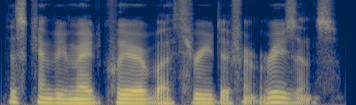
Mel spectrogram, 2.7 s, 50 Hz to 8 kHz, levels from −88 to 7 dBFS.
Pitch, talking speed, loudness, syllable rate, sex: 120 Hz, 200 wpm, -17 LUFS, 4.7 syllables/s, male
